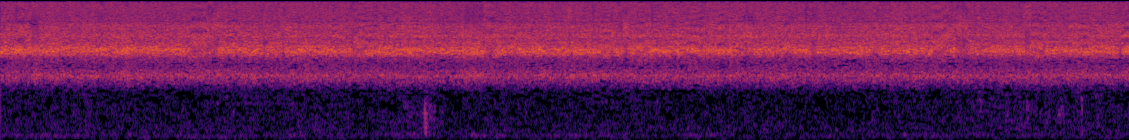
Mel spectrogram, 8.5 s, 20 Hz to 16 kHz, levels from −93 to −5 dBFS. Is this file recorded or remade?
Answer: recorded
